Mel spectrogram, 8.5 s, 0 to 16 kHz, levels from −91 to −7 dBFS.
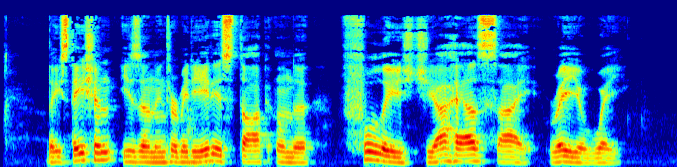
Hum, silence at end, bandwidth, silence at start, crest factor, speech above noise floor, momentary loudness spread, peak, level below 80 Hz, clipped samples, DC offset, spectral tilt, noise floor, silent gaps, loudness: none; 0.75 s; 12 kHz; 0.05 s; 20 dB; 51 dB; 11 LU; -2 dBFS; -58 dBFS; under 0.1%; under 0.1%; -3.5 dB/octave; -72 dBFS; none; -20 LUFS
